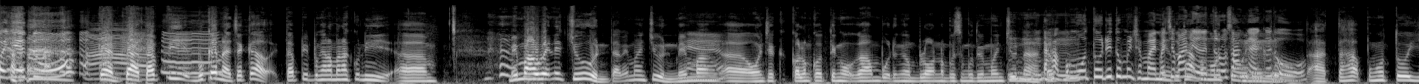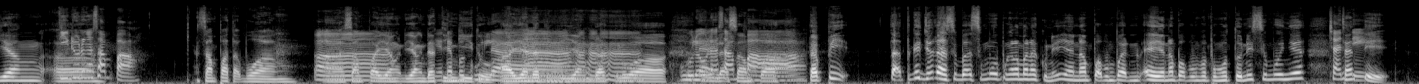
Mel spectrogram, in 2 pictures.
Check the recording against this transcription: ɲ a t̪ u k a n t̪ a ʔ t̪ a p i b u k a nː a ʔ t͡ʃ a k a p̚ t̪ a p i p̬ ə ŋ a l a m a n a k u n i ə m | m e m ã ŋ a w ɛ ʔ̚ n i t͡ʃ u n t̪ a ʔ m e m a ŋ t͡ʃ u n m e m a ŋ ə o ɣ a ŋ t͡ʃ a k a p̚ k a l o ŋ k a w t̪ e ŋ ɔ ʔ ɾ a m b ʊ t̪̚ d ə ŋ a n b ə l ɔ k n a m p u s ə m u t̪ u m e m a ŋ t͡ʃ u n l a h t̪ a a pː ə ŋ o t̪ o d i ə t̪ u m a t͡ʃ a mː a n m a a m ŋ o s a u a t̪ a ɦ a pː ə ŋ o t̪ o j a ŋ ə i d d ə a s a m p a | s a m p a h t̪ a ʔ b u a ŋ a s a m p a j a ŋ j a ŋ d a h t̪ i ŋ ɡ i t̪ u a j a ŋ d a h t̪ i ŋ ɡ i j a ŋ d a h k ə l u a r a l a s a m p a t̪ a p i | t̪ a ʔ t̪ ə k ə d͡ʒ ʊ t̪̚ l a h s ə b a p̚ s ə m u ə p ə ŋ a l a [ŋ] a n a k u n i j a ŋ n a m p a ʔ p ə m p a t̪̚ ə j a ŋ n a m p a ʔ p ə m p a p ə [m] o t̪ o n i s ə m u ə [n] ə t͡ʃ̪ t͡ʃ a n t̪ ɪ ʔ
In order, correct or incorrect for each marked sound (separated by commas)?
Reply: incorrect, incorrect, incorrect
